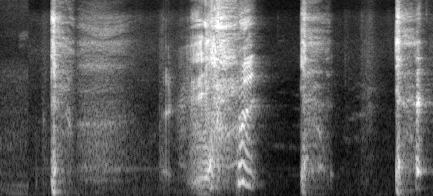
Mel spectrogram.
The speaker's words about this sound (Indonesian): Nah kan, batuk lu aja makin-makin kan? Buruan nih minum obat dulu.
